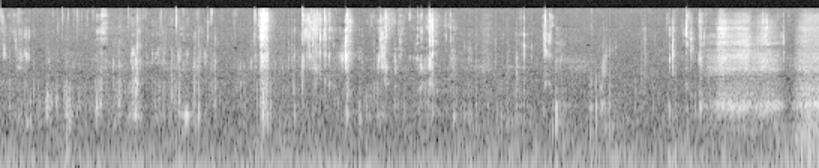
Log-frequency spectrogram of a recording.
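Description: Close-up mouth sounds of a person biting and chewing soft, fatty braised pork belly, with many short sharp clicks and two louder ones a few seconds in.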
